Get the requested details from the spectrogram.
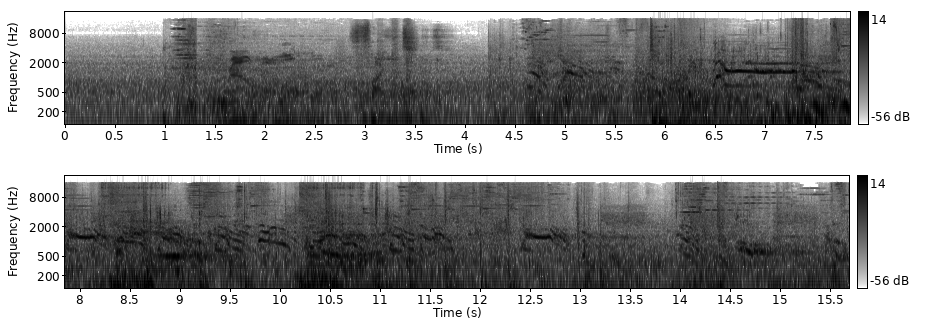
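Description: Punches and kicks thud and smack in a fast fight.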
